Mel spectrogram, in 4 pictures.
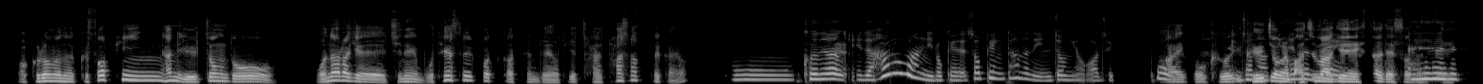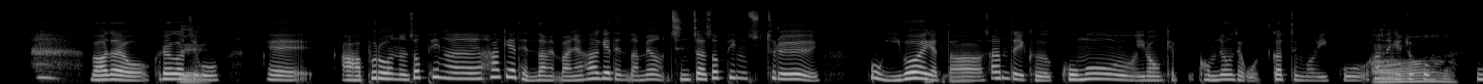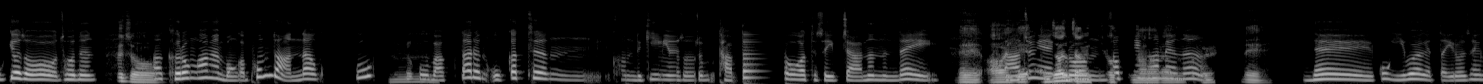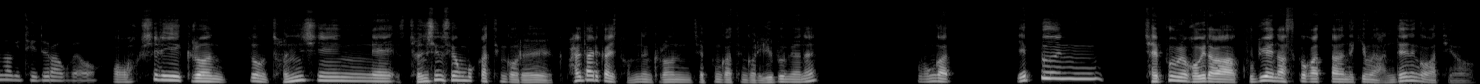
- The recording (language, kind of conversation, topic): Korean, podcast, 친구와 여행 갔을 때 웃긴 사고가 있었나요?
- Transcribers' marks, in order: tapping; laugh; other background noise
